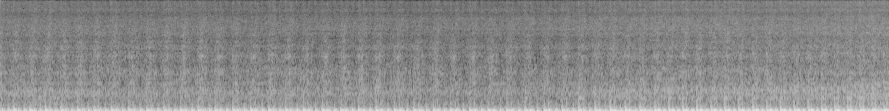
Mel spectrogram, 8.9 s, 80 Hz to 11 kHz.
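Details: 1986 Yamaha Venture Royale 1300 four-carb bike with 86,000 km, first start after sitting 7 years, run off another battery on old fuel. Steady fast idle pulse with a dull knock underneath; owner blames 7-year-old oil, not confirmed.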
